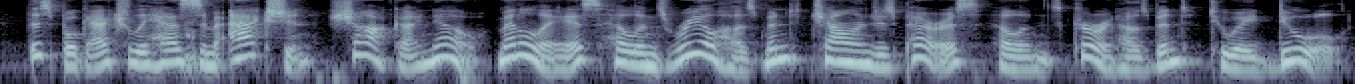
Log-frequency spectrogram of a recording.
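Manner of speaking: ordinary talk, nothing marked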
